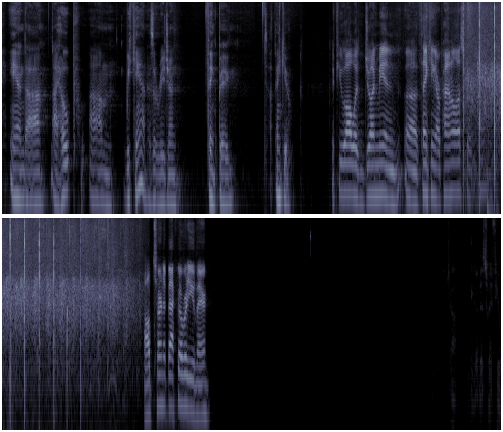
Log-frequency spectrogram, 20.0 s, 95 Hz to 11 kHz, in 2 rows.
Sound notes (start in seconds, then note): 9.0 audience applauding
